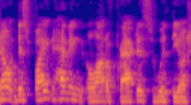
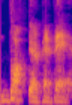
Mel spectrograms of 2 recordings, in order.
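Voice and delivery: loud hammed-up French accent; 6 dB louder than usual. Shown as a demonstration. Showing how to access the French accent, hammed-up. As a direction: roll it out like a cartoon Frenchman. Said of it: "the French accent I've only been able to access".

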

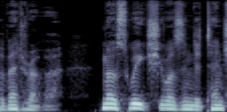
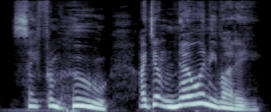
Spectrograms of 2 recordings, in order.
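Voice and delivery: loud, high distressed shout; upset outburst; 10 semitones higher, 5 dB louder than usual. A narrator's reading. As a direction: cry out, angry and scared. Elora angry and frightened.

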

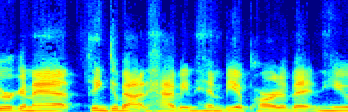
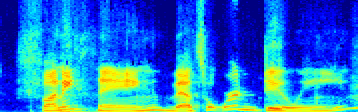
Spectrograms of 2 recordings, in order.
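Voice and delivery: drawn-out, teasing reveal; slow and sly; 2 semitones higher, much slower than usual. Retold or imitated.

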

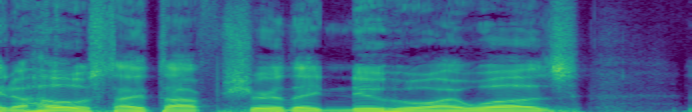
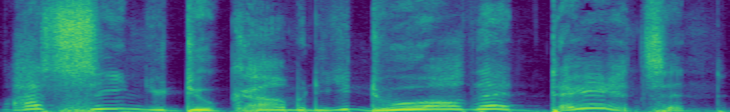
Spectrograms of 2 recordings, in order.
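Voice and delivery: imitating Kathy. Kathy again, same voice.

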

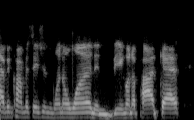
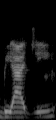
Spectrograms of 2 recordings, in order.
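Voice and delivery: ordinary delivery

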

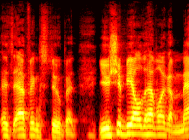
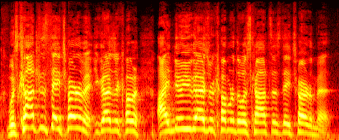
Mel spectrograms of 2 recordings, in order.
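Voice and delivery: much higher, teasing and excited; mock excitement; 10 semitones higher than usual. Real, not acted. Cohost teases about the state tournament, high and gleeful. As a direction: tease him with mock delight.

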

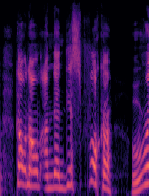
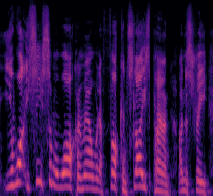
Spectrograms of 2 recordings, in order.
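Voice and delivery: normal talking voice

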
